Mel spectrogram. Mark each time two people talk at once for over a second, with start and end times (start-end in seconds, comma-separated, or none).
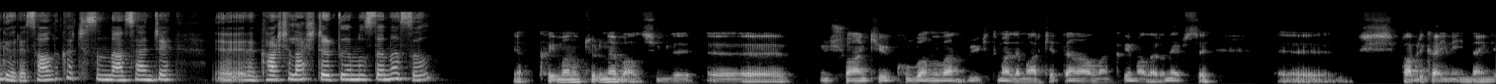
none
